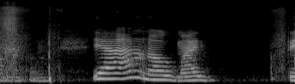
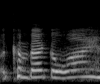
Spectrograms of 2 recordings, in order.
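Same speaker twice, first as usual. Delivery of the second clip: dramatic plea; 10 semitones higher, 3 dB louder than usual. Pretend. Pleading with the stream.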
